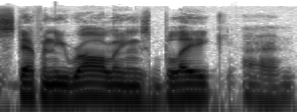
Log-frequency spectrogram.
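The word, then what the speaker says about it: Stephanie Rawlings-Blake: And that's what we see today with Stephanie Rawlings Blake.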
